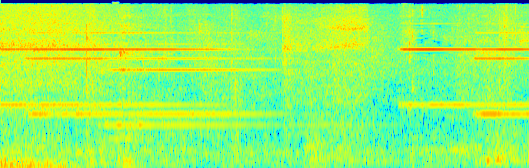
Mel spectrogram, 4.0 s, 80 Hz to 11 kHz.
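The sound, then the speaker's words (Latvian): A parliament chamber bell rings steadily for several seconds before a vote on the 2011 state budget bill, as a sustained, high electronic tone, with a low murmur of voices and shuffling underneath. “Lūdzu zvanu.”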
